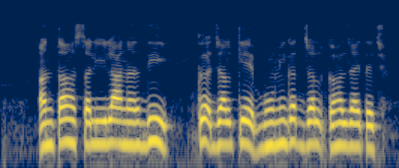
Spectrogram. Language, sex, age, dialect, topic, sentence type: Maithili, male, 46-50, Southern/Standard, agriculture, statement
